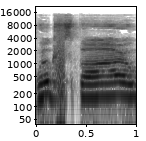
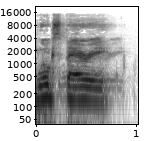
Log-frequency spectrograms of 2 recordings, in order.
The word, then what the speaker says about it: Wilkes-Barre: I mean, Wilkes-Barre, like a berry, like a strawberry. – Mm-hmm. – And again, Wilkes-Barre, like a grizzly bear.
